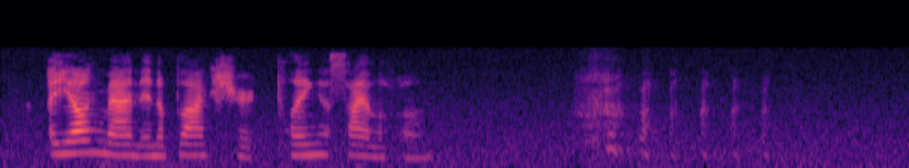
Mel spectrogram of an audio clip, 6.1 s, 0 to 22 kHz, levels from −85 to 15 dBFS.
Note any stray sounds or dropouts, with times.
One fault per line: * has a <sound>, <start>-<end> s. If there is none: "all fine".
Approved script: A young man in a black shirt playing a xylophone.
* has a laugh, 3.8-5.3 s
